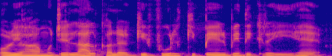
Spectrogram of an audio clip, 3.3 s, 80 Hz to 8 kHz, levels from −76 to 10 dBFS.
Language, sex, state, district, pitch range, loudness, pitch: Hindi, female, Arunachal Pradesh, Lower Dibang Valley, 175-195 Hz, -15 LUFS, 190 Hz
